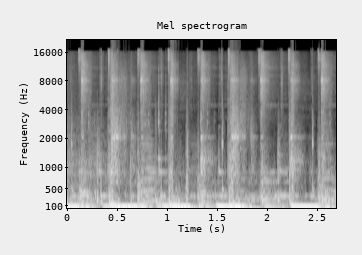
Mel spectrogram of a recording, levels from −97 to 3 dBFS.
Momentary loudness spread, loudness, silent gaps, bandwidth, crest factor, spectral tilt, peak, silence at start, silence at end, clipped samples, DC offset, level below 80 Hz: 3 LU; -9 LUFS; none; 17.5 kHz; 8 dB; -5 dB/octave; 0 dBFS; 0 s; 0 s; 2%; under 0.1%; -12 dBFS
